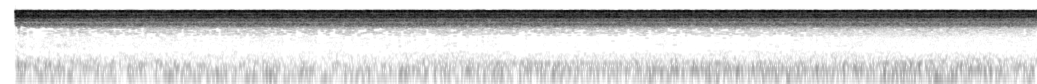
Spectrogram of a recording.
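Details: Eastern diamondback rattlesnake rattling: a loud, continuous dry buzz that runs unbroken and even from start to finish, over a faint low rumble.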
